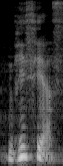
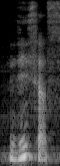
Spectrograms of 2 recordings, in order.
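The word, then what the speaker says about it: vicious: এটাকে আমরা বলি ভিসিয়াস। ভিসিয়াস, বাট সঠিক উচ্চারণ হবে ভিসাস।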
